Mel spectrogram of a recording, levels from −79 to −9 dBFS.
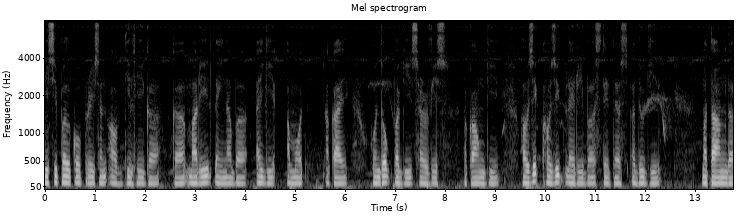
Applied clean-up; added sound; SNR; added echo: none; none; none; none.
